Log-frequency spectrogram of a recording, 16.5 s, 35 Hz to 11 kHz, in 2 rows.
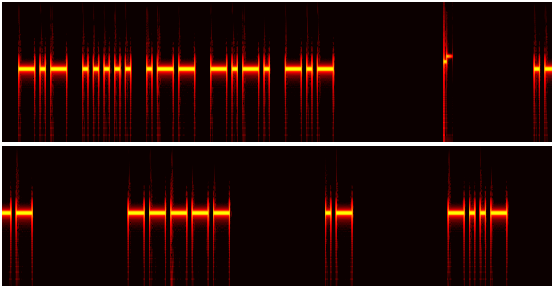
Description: Morse code, heard as a keyed tone, about 15 wpm, spaced as for 8 wpm, 700 Hz. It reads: K5WCK W0AX
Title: USA Call Signs - 6x Character Spacing - 15wpm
